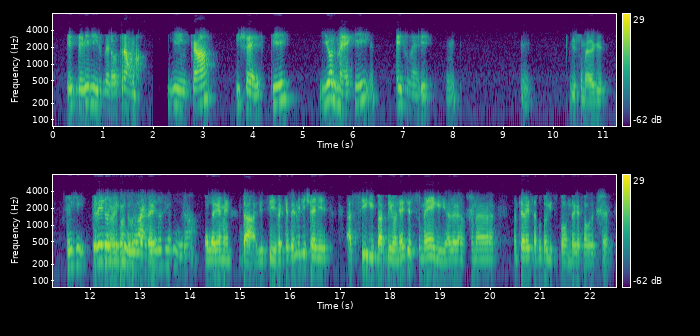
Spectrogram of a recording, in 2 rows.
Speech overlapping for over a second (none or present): present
